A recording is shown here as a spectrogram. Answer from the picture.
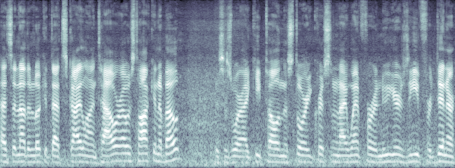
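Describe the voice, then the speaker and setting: A man with a Canadian accent at a fairly high pitch, very fast and monotone with flat intonation, over noticeable background noise. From Canada, Toronto. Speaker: travel vlogger. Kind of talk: live stream walking tour. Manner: loud.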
